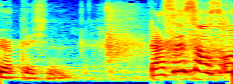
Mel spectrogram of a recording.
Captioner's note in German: Beifall SPD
